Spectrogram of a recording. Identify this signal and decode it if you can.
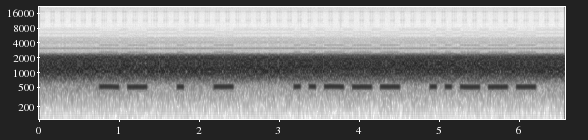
Morse code, heard as a keyed tone, about 13 wpm, 500 Hz, with noise. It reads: MET 22
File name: arissat / recordings / ARISSat 11Sept2011 1354utc 60frames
